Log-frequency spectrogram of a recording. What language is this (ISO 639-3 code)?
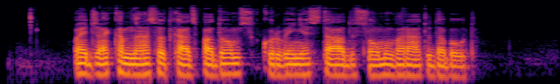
lav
